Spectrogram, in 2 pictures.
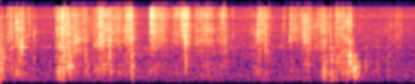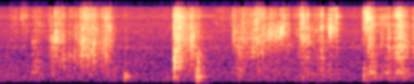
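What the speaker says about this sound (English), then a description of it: "I'll tear that off." Paper being torn off in short ripping bursts while crafting a pocket envelope, several quick tears and crinkles close by with small pauses between, no talking.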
